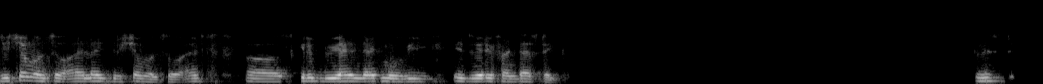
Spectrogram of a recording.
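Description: Opus voice compression runs throughout the speech, from the first second to the last. The coder appears to be in its SILK linear-prediction mode with the band cut to narrowband, so nothing above about 4 kHz survives. The damage is heavy, which fits a bitrate around 6 kbps with long frames, perhaps 60 ms. With so few bits, the excitation is coded coarsely, leaving the voice muffled, hoarse and faintly robotic.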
